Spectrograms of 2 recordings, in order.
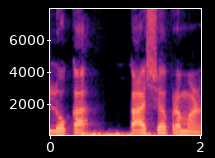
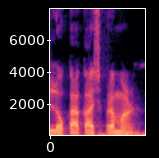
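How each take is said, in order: First: The first word is split with a break inside. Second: The first word is said whole without a break.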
